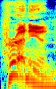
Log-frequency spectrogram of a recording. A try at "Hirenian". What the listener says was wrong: The Renian. I'm pretty sure the H is silent.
